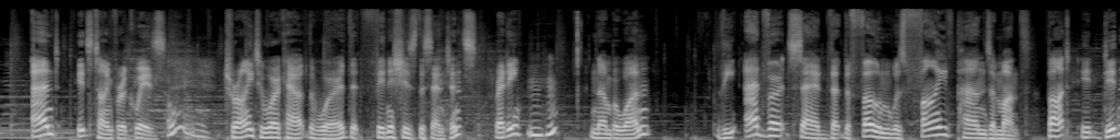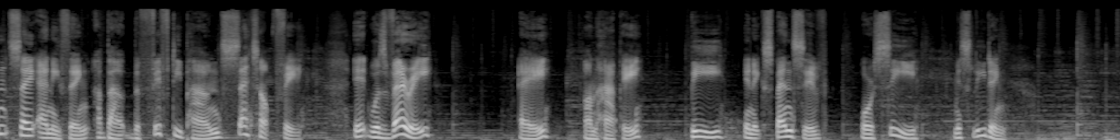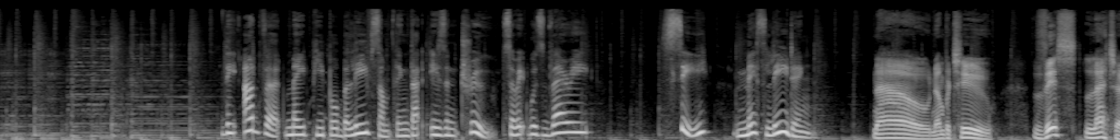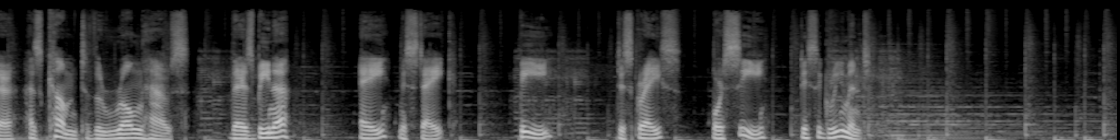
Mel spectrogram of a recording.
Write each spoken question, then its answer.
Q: The advert said that the phone was £5 a month, but it didn't say anything about the £50 setup fee. It was very A. unhappy, B. inexpensive, or C. misleading.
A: The advert made people believe something that isn't true, so it was very C. misleading.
